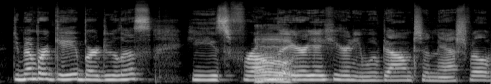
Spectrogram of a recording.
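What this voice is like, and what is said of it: Wisconsin accent. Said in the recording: “The accent's coming out. Well, it's always out. So anyway, I'm sorry. I'm from Wisconsin too... if you can get past her accent”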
